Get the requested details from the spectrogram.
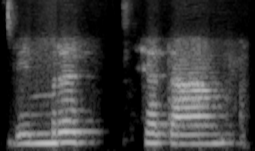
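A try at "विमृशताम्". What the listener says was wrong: So it is, you said it as Vimritasham. It is Vimrishatam.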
